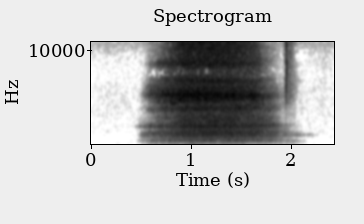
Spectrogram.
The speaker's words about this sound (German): Und jetzt nimmst du einen tiefen Atemzug.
